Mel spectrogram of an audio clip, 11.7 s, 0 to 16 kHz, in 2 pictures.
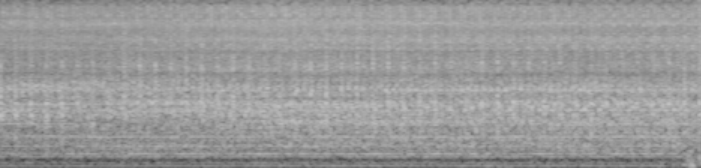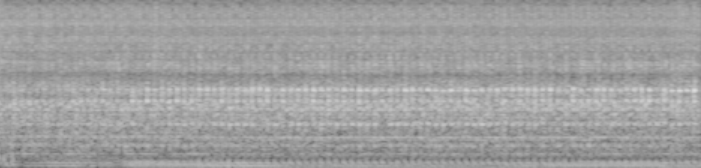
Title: Mini cooper 2007 (none S) N12 engine making ticking sounds at idle, any ideas?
